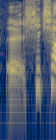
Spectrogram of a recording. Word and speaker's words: শিক্ষা: এখন তাহলে আমরা কি শিক্ষা বলবো একদম না আমাদের বাংলায় এই শব্দটির উচ্চারণ হচ্ছে শিক্ষা রক্ষা শিক্ষক মাঝে বা শেষে থাকলে ক খ আসবে প্রথমে থাকলে খ আসবে এখানে একটি গুরুত্বপূর্ণ কথা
